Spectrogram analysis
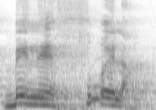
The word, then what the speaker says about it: Venezuela: Cuando deberíamos decir es Venezuela, que se pronuncie la Z, ¿no?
